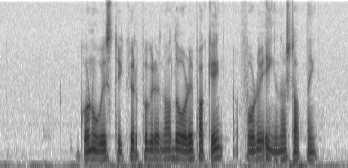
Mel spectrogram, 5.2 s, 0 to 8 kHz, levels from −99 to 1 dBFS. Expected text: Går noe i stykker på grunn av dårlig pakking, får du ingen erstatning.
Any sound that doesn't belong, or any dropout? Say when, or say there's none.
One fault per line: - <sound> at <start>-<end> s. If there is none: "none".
none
